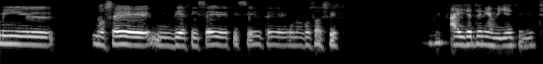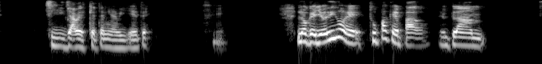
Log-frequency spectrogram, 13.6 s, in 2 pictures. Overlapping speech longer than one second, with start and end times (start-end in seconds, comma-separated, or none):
none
